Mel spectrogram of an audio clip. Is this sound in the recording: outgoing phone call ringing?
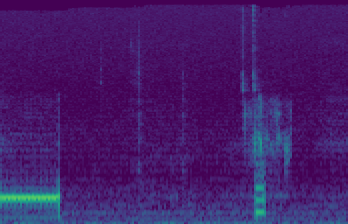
yes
